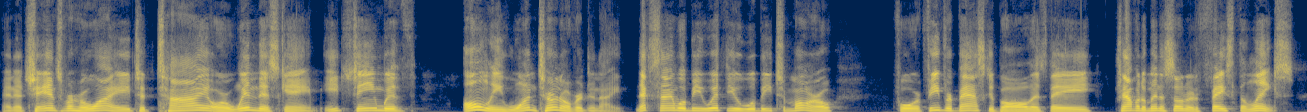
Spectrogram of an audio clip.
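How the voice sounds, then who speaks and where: Excitable man calling football play-by-play. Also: high voice, no echo. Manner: rising excitement on big plays, quick self-corrections. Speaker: play-by-play announcer. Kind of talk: play-by-play commentary.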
